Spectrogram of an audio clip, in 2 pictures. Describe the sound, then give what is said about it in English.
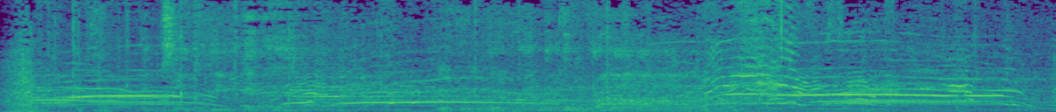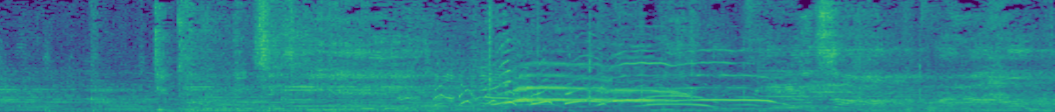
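A large crowd roars and cheers continuously, many voices overlapping in loud shouts and whoops that rise and fall over about sixteen seconds, with no pause or quiet moment. “I can't help but think if it had been a Collingwood, if he'd been Collingwood, it would have been a much bigger from the crowd.”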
